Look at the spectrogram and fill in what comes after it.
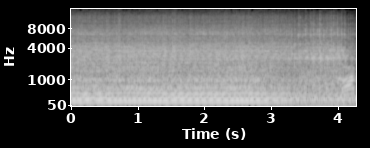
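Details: Stihl BR430 two-stroke backpack blower holds a strained, wavering tone at full throttle instead of climbing to clean high revs, bogging with no power; idle is fine; suspected fueling issue, carb high-side adjustment tried, spark arrestor checked and ruled out.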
